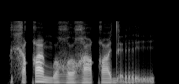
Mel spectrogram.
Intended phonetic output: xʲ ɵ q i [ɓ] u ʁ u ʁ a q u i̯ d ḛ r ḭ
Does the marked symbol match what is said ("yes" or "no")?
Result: no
